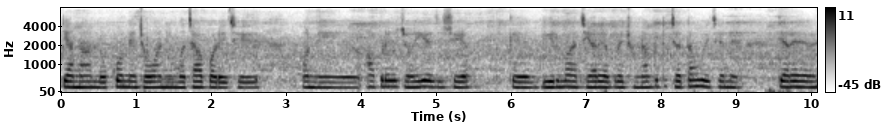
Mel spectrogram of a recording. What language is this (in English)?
Gujarati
